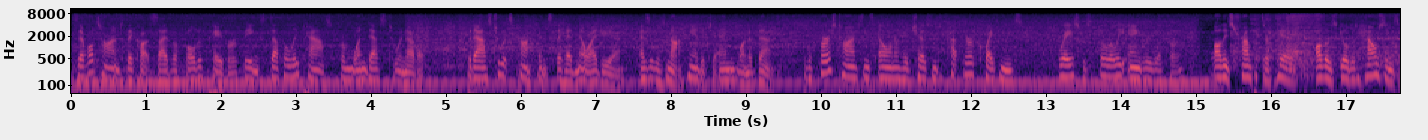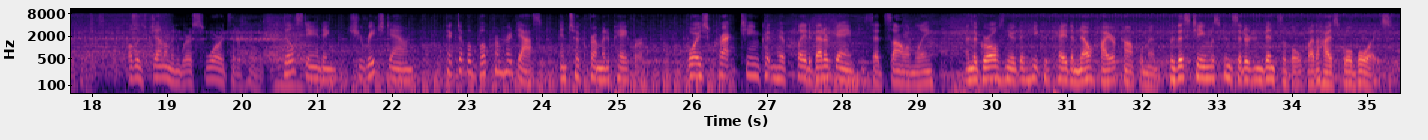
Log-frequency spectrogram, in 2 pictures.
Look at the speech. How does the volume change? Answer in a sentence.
The volume of the speech goes up.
